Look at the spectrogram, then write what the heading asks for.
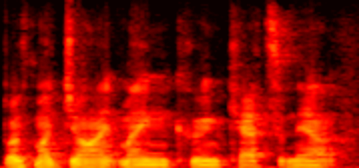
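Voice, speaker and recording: A man's voice: on the low side, steady tone, unhurried. An Australian man co-hosting a podcast, chatting casually with teasing interjections. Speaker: podcast co-host. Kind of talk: casual banter about films. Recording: dull lo-fi remote-call sound.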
